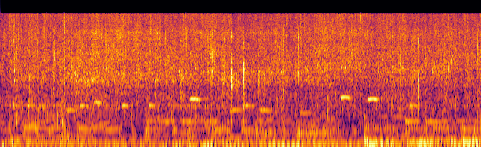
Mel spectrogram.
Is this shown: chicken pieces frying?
yes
